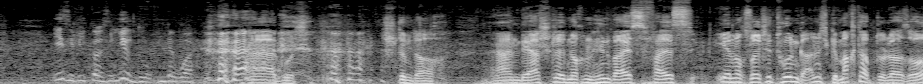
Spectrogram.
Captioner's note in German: gelächter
